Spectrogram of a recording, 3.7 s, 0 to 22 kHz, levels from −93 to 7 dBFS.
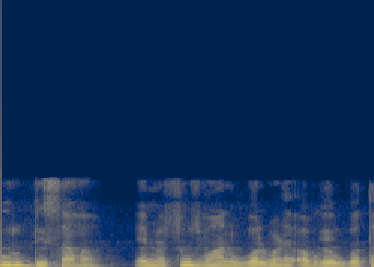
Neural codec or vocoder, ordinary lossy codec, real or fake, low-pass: none; AAC, 32 kbps; real; 7.2 kHz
